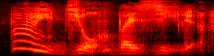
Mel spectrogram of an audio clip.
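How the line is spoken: Offended fox. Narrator (Russian): Обиженно свернув нос, сказала лиса

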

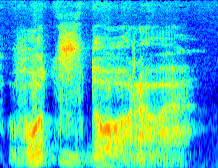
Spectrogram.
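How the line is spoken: Whisper. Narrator (Russian): Этот шепот

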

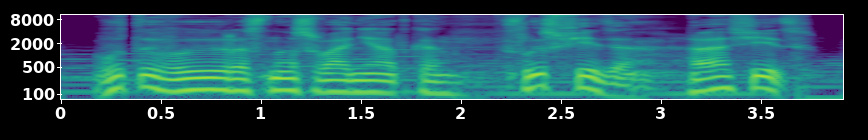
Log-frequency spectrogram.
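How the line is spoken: Warm, gentle. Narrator (Russian): тепло улыбнулась и ласково сказала ему вслед

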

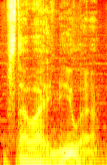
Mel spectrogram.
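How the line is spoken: Hoarse but tender, dazed. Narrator (Russian): хрипло, но нежно сказал Григорий, сам не понимая, что говорит

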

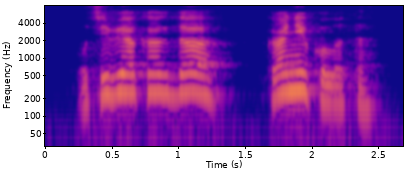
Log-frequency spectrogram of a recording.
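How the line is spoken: Stern old woman. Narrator (Russian): спросила бабка строго

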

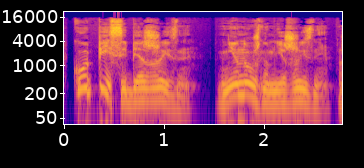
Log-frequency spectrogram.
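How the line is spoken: Hard, cold. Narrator (Russian): жестко и холодно ответил Полишук

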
